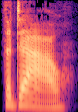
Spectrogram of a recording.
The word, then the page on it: dow: American English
